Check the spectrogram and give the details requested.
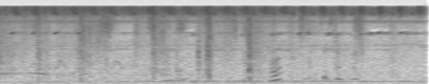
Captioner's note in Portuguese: Conversa Indistinta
